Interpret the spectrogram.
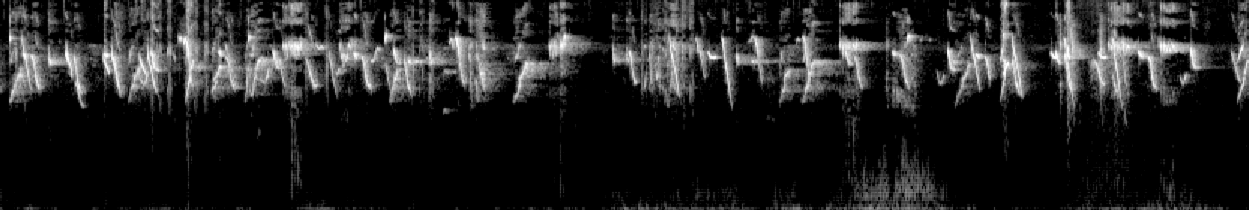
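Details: In nature, a group of free saffron finches keeps up a dense run of sharp, high twittering notes, pausing briefly midway before resuming, over soft low background noise.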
